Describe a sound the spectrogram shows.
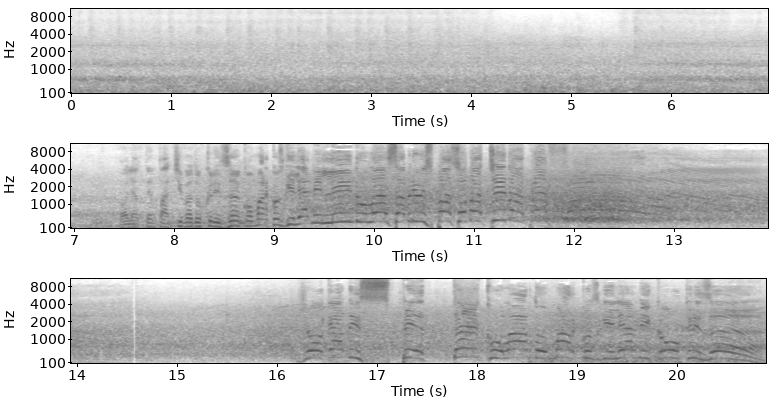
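A large stadium crowd murmurs and chants steadily outdoors.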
